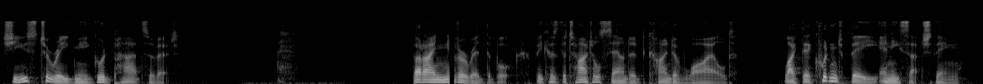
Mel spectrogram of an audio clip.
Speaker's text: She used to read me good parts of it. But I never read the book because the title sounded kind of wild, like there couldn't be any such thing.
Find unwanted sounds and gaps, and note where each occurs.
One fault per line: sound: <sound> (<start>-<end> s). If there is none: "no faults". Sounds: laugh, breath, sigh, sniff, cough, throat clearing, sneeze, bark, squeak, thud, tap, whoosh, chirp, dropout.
sound: breath (2.4-3.5 s)
sound: dropout (4.5-4.5 s)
